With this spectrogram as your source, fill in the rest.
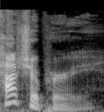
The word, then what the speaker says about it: khachapuri: which apparently is pronounced khachapuri. And by the way, to you people making up words, if you don't want me to pronounce the K, maybe don't start the word with it.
